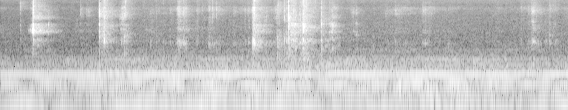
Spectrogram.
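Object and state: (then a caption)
Bar of soap scored with a blade. A metal utility-knife blade scratches and scores a grid into the surface of a solid, palm-sized oval green bar of soap held in one hand, shaving off small flakes. Brief, dry, bright scraping cuts sound over a steady low hum.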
